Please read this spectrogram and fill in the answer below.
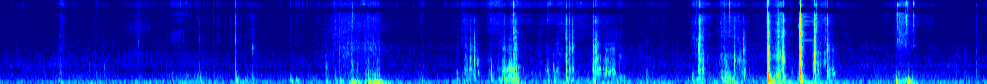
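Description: Handling clicks, knocks and rattles of metal locking pliers and the heater blower resistor's plastic housing as it is worked loose. After a low thump about four seconds in comes a run of sharp clicks, loudest just before ten seconds in.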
